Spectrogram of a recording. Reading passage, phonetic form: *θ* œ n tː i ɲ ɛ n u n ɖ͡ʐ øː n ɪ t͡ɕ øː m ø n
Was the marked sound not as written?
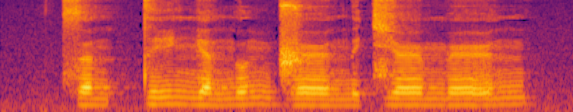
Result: yes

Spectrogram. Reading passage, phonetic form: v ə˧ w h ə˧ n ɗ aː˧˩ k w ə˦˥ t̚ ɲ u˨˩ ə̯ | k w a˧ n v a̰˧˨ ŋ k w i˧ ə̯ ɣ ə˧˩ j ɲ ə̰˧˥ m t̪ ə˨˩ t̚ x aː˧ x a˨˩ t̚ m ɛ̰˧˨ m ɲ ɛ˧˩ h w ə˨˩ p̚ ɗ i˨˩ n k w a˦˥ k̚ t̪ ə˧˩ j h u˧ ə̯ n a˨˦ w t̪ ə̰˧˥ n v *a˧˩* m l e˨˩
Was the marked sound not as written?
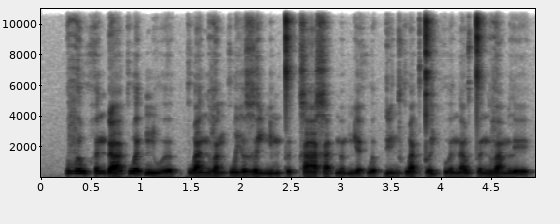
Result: yes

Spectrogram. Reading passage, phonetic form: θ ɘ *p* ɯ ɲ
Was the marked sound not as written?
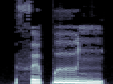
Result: no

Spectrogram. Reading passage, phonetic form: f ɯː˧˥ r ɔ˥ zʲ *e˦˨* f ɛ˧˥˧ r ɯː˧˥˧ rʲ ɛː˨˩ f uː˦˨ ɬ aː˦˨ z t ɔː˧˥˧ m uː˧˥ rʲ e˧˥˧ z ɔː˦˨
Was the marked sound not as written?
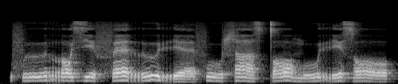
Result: no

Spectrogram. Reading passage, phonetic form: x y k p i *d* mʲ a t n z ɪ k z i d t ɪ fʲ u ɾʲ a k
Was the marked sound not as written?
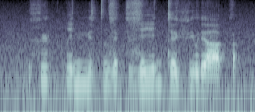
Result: no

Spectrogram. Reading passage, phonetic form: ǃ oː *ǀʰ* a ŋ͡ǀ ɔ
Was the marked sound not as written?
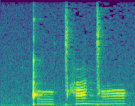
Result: no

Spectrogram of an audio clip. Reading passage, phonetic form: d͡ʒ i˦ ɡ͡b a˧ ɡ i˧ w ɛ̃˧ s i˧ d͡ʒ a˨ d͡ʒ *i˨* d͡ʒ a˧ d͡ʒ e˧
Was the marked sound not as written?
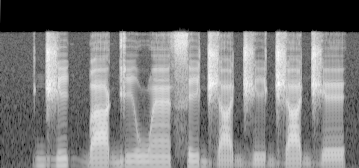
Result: no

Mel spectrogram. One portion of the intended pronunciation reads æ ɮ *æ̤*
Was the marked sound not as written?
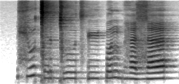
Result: yes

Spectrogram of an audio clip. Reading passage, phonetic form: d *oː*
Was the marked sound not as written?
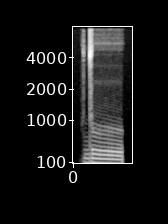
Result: yes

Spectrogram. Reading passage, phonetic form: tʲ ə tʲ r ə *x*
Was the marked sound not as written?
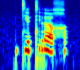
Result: yes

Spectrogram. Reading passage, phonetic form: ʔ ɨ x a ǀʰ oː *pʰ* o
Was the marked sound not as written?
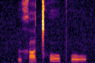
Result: no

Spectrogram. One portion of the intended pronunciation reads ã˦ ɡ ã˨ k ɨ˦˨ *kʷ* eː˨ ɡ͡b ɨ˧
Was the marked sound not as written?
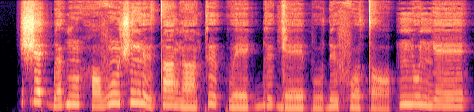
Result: no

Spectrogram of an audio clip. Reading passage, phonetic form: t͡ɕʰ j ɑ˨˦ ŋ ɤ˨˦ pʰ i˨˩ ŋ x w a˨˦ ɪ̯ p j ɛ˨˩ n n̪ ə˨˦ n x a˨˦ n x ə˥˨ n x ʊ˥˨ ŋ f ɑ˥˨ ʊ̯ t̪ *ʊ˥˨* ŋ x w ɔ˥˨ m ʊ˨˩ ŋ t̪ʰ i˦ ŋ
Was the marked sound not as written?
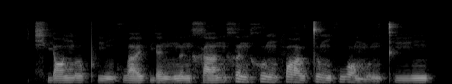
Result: no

